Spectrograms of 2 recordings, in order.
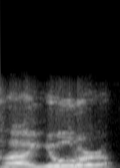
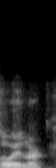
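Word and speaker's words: Euler: by the name of uler pronounce oer um oer came up with about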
